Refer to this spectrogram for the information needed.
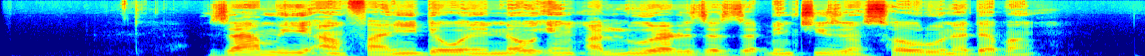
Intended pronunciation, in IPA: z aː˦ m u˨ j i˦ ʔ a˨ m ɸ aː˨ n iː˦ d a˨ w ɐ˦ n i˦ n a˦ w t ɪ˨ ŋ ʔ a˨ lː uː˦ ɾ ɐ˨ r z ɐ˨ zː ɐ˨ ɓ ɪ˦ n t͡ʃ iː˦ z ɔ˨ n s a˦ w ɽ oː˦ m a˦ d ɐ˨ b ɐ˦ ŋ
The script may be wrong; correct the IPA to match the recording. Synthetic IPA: z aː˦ m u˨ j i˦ ʔ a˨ m ɸ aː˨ n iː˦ d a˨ w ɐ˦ n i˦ n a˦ w ʔ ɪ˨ ŋ ʔ a˨ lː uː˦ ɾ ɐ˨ r z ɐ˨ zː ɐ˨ ɓ ɪ˦ n t͡ʃ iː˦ z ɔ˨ n s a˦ w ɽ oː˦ n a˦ d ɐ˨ b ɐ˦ ŋ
